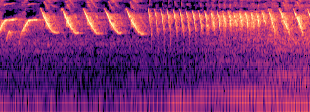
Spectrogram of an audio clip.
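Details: Young canary song used as a training recording: five loud downward-sweeping whistles about every third of a second, then a fast, dense trill of repeated notes over a faint low hum.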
